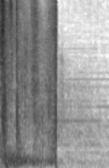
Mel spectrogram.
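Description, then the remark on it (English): A loud gunshot as Burr, aiming at Hamilton's center mass in a duel on the dueling ground, pulls the trigger: a harsh, booming blast with sharp cracks that roars for under a second, then cuts off into a faint, fading rumble. No one speaks. “Burr aimed at center mass and pulled the trigger.”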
